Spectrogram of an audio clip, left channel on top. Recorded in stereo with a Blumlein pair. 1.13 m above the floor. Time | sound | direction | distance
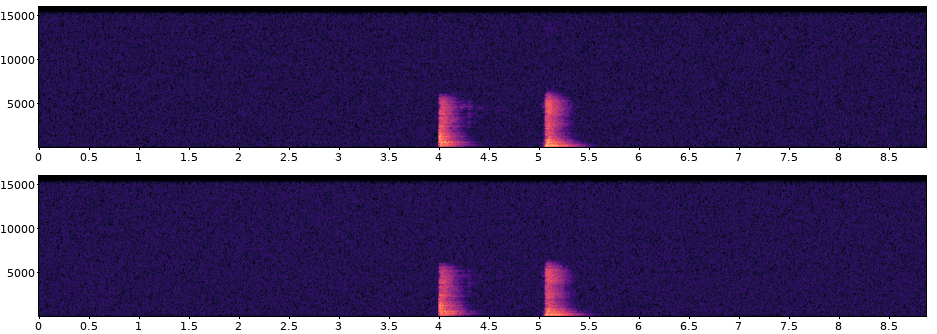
4.0 | tapping | 10° left | 1.2 m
